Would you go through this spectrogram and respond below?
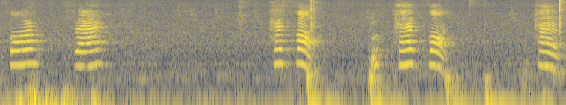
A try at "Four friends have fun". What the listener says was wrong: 자, 얘는 왜 소리 안 내? Friend인데 S 붙였을까? Friends.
